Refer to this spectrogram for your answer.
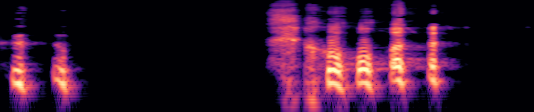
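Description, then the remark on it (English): Two quick coughs, a pause of about a second, then a tight burst of roughly six harsh, voiced coughs in rapid succession, fairly loud with no talking. “It was just coughing.”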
